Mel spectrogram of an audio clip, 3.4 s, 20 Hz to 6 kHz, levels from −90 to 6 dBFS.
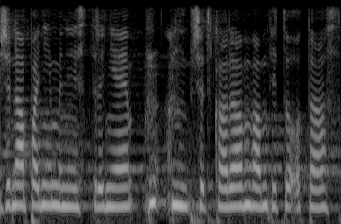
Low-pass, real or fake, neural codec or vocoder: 5.4 kHz; real; none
